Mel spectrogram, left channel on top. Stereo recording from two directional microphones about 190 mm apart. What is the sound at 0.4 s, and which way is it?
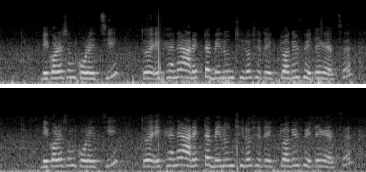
A woman's voice, 20° left (ahead or behind).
